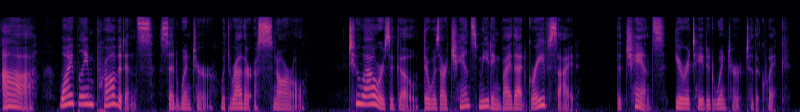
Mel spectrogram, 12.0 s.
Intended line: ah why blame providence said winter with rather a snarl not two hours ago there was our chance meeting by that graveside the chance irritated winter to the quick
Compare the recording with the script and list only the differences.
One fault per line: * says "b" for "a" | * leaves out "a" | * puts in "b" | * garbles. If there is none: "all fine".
* leaves out "not"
